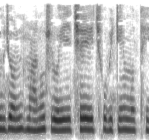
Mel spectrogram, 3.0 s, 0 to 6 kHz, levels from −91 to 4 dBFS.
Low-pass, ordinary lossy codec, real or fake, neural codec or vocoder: 5.4 kHz; MP3, 24 kbps; fake; codec, 16 kHz, 4 kbps, FreqCodec, larger model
